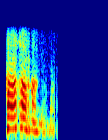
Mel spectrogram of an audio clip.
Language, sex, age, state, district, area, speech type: Marathi, female, 60+, Maharashtra, Mumbai Suburban, urban, conversation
